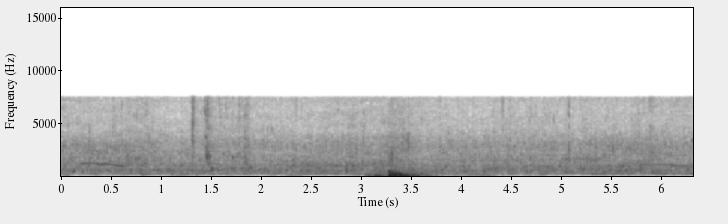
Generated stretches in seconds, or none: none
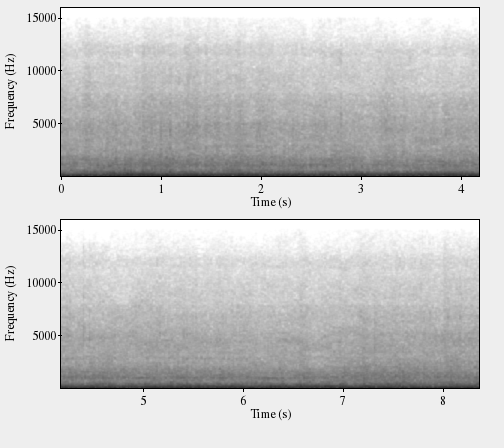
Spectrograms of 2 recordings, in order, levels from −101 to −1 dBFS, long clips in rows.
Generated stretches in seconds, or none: 0.0-0.4 (codec, SNAC); 2.4-5.1; 5.9-7.4

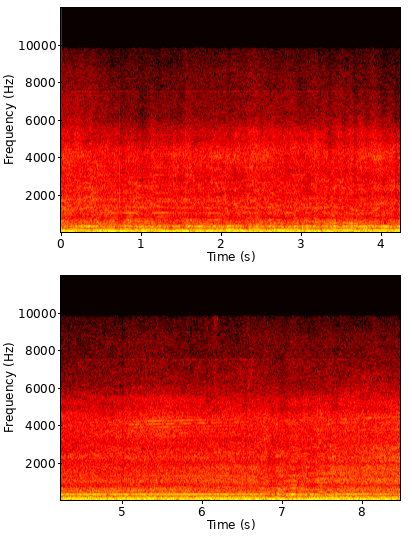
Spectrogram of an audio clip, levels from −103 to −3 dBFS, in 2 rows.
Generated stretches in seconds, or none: 0.0-4.2 (codec, SNAC); 6.7-7.7

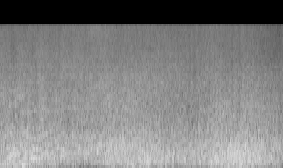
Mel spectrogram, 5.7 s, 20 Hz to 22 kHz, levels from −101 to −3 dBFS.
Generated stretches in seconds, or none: 0.0-2.1 (codec, SNAC)

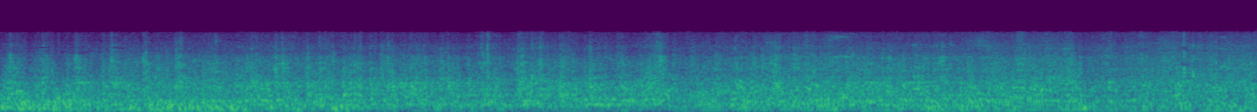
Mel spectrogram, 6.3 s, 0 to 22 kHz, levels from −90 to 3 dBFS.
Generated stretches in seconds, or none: 3.0-4.3 (vocoder, Vocos); 5.1-6.3

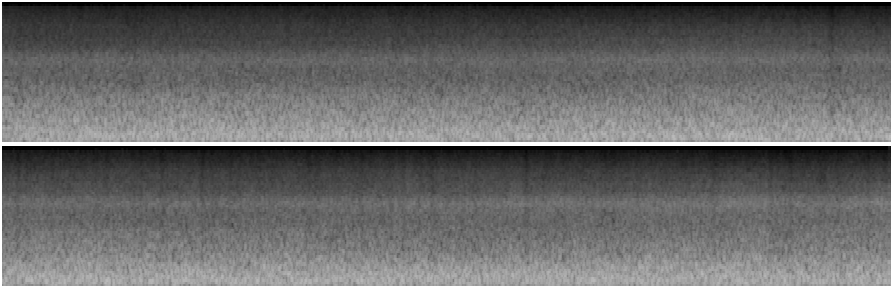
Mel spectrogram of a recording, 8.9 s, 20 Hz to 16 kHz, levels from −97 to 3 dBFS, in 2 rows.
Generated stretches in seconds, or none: 0.0-0.6 (autoencoder, DAC-VAE)

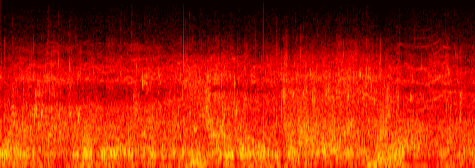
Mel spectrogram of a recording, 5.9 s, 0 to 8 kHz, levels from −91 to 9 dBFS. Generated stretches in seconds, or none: none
